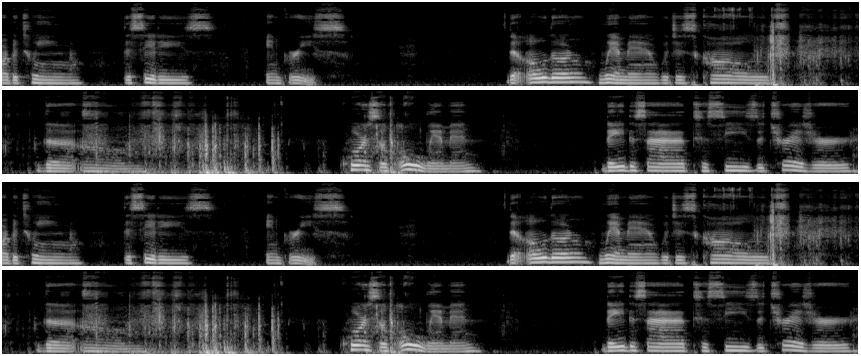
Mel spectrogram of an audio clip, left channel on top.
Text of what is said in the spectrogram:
between the cities in Greece. The older women, which is called the Course of Old Women, they decide to seize the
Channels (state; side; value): identical; both; correlation 1.00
